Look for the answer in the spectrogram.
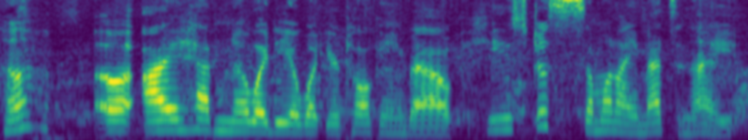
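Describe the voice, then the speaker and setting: A woman's voice: mid-range voice, normal speed, close to an everyday voice. A woman acting a young elf assassin in a fantasy audio drama, charming and sweetly feigning innocence. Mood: sly, frank. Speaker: voice actor in an audio roleplay.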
